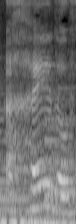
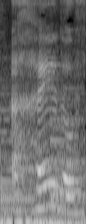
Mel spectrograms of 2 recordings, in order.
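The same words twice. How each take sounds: First: The two words are linked together. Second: The same.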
